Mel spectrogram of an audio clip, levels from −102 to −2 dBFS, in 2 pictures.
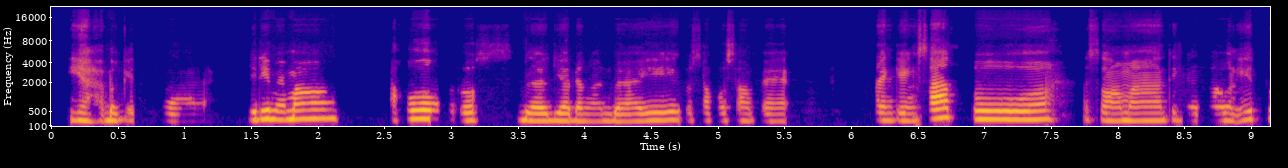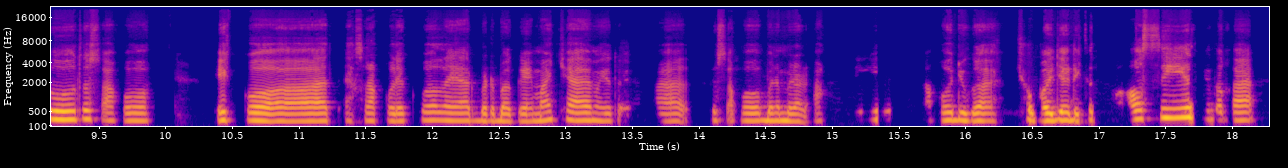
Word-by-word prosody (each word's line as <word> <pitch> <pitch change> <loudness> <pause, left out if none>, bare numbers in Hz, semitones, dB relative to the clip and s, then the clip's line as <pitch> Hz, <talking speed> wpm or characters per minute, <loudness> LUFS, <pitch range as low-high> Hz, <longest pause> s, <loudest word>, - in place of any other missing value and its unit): Iya, 225 -1 0 0.2
begitu, 225 +2 -6
Kak. 200 0 -12 0.4
Jadi 240 +2 +3
memang, 260 +2 +4 0.6
aku 265 - -4 0.3
terus 225 -2 -4 0.3
belajar 215 -1 +3
dengan 205 0 -6
baik. 205 +3 -2
Terus 220 +2 -22
aku 215 0 -15
sampai 210 -1 -9 0.8
ranking 220 -1 -4
1 280 -1 +6 0.8
e - - -16
selama 220 -1 -1 0.3
3 220 -2 -14
tahun 220 -1 -5
itu. 255 +1 -6 0.2
Terus 260 -1 -2
aku 215 -1 -8 0.7
ikut 210 -2 +2 0.2
ekstrakurikuler 215 +1 -5
berbagai 205 -1 -4
macam, 235 -1 -1
gitu 210 - -9
ya, - - -54
Kak. 210 0 -8 0.2
Terus 230 -2 -15
aku 215 - -12
bener-bener 215 -3 -2
aktif, 475 - -16 0.3
aku 225 +1 -10
juga 220 0 +2 0.3
coba 220 -2 -3
jadi 225 -3 +3
ketua 240 - -13
OSIS, 295 +4 +4
gitu 245 -2 -8
Kak. 230 0 0
220 Hz, 135 wpm, -24 LUFS, 210-240 Hz, 0.8 s, 1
